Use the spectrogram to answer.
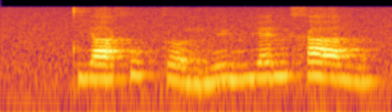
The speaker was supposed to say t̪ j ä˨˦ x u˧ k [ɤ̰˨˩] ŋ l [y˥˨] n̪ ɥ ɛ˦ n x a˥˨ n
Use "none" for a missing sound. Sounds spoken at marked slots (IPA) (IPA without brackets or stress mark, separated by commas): ɤ̰˨˩, y˥˨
